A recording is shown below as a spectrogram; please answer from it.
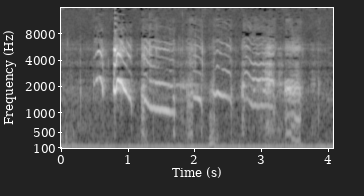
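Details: Icelandic Sheepdog puppies at three weeks old give overlapping high squeals and yelps, several sliding downward in pitch, one sharp louder yelp early, all over a constant low electrical hum.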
